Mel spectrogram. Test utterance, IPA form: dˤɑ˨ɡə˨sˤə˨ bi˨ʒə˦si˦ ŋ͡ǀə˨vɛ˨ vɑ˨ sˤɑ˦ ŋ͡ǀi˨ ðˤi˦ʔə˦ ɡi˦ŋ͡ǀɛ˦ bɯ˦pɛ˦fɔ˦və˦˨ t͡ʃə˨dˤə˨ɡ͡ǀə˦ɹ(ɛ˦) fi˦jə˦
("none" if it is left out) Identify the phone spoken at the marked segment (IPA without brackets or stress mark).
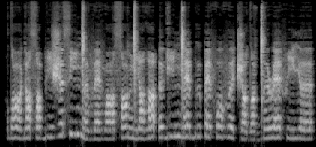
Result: ɛ˦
